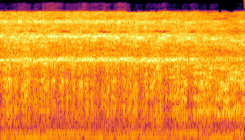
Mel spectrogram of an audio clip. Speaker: The engine belt makes abnormal noise.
